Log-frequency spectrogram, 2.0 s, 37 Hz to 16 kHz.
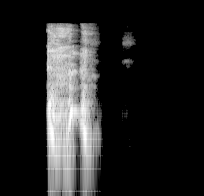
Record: {"cough_length": "2.0 s", "cough_amplitude": 26863, "cough_signal_mean_std_ratio": 0.33, "survey_phase": "beta (2021-08-13 to 2022-03-07)", "age": "18-44", "gender": "Female", "wearing_mask": "No", "symptom_none": true, "smoker_status": "Never smoked", "respiratory_condition_asthma": false, "respiratory_condition_other": false, "recruitment_source": "REACT", "submission_delay": "2 days", "covid_test_result": "Negative", "covid_test_method": "RT-qPCR", "influenza_a_test_result": "Negative", "influenza_b_test_result": "Negative"}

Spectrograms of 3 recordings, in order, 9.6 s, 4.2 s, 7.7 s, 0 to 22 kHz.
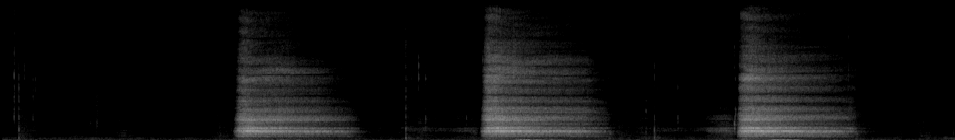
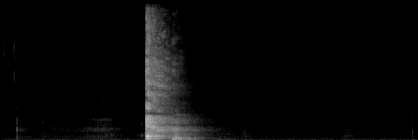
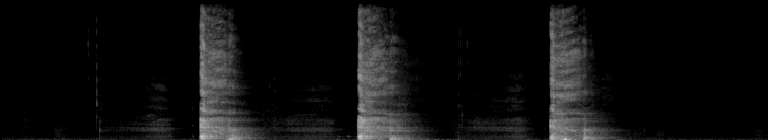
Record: {"exhalation_length": "9.6 s", "exhalation_amplitude": 1840, "exhalation_signal_mean_std_ratio": 0.44, "cough_length": "4.2 s", "cough_amplitude": 15748, "cough_signal_mean_std_ratio": 0.17, "three_cough_length": "7.7 s", "three_cough_amplitude": 14149, "three_cough_signal_mean_std_ratio": 0.24, "survey_phase": "beta (2021-08-13 to 2022-03-07)", "age": "45-64", "gender": "Female", "wearing_mask": "No", "symptom_none": true, "smoker_status": "Never smoked", "respiratory_condition_asthma": false, "respiratory_condition_other": false, "recruitment_source": "REACT", "submission_delay": "6 days", "covid_test_result": "Negative", "covid_test_method": "RT-qPCR", "covid_ct_value": 40.0, "covid_ct_gene": "N gene"}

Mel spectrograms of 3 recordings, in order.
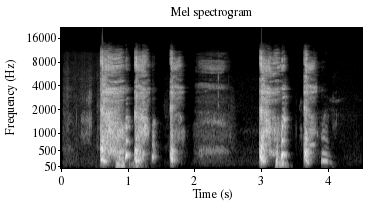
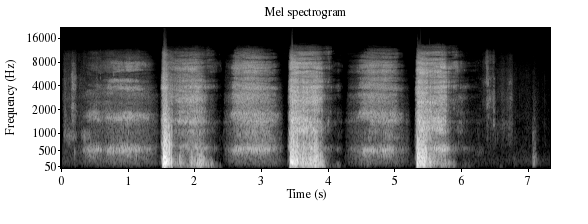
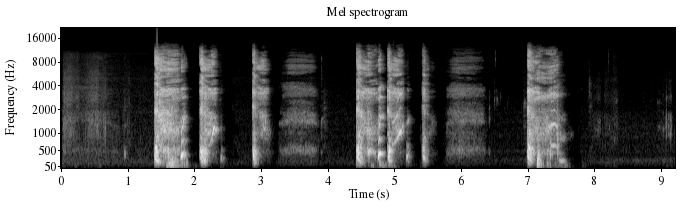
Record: {"cough_length": "4.5 s", "cough_amplitude": 29016, "cough_signal_mean_std_ratio": 0.41, "exhalation_length": "7.3 s", "exhalation_amplitude": 32768, "exhalation_signal_mean_std_ratio": 0.34, "three_cough_length": "9.2 s", "three_cough_amplitude": 31418, "three_cough_signal_mean_std_ratio": 0.33, "survey_phase": "beta (2021-08-13 to 2022-03-07)", "age": "18-44", "gender": "Female", "wearing_mask": "No", "symptom_cough_any": true, "symptom_new_continuous_cough": true, "symptom_runny_or_blocked_nose": true, "symptom_sore_throat": true, "symptom_fatigue": true, "symptom_headache": true, "symptom_change_to_sense_of_smell_or_taste": true, "symptom_other": true, "symptom_onset": "4 days", "smoker_status": "Ex-smoker", "respiratory_condition_asthma": false, "respiratory_condition_other": false, "recruitment_source": "Test and Trace", "submission_delay": "2 days", "covid_test_result": "Positive", "covid_test_method": "RT-qPCR", "covid_ct_value": 19.5, "covid_ct_gene": "ORF1ab gene", "covid_ct_mean": 19.8, "covid_viral_load": "330000 copies/ml", "covid_viral_load_category": "Low viral load (10K-1M copies/ml)"}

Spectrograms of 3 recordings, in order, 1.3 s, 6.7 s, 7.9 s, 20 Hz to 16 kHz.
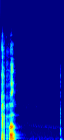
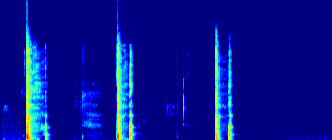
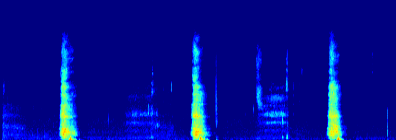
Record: {"cough_length": "1.3 s", "cough_amplitude": 28109, "cough_signal_mean_std_ratio": 0.22, "three_cough_length": "6.7 s", "three_cough_amplitude": 32768, "three_cough_signal_mean_std_ratio": 0.16, "exhalation_length": "7.9 s", "exhalation_amplitude": 10324, "exhalation_signal_mean_std_ratio": 0.25, "survey_phase": "beta (2021-08-13 to 2022-03-07)", "age": "65+", "gender": "Female", "wearing_mask": "No", "symptom_none": true, "symptom_onset": "3 days", "smoker_status": "Ex-smoker", "respiratory_condition_asthma": false, "respiratory_condition_other": false, "recruitment_source": "REACT", "submission_delay": "4 days", "covid_test_result": "Negative", "covid_test_method": "RT-qPCR", "influenza_a_test_result": "Negative", "influenza_b_test_result": "Negative"}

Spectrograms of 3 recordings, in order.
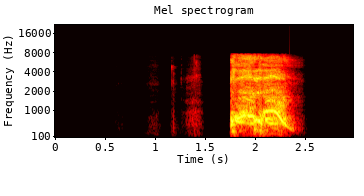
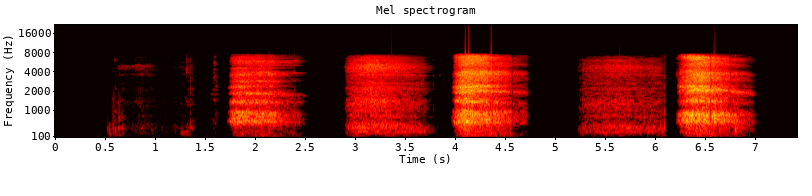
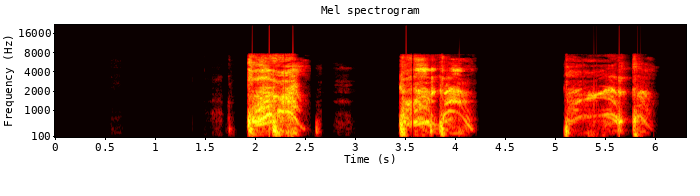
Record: {"cough_length": "3.0 s", "cough_amplitude": 30638, "cough_signal_mean_std_ratio": 0.39, "exhalation_length": "7.4 s", "exhalation_amplitude": 18634, "exhalation_signal_mean_std_ratio": 0.41, "three_cough_length": "6.3 s", "three_cough_amplitude": 28139, "three_cough_signal_mean_std_ratio": 0.42, "survey_phase": "beta (2021-08-13 to 2022-03-07)", "age": "45-64", "gender": "Male", "wearing_mask": "No", "symptom_fatigue": true, "smoker_status": "Ex-smoker", "respiratory_condition_asthma": false, "respiratory_condition_other": true, "recruitment_source": "REACT", "submission_delay": "9 days", "covid_test_result": "Negative", "covid_test_method": "RT-qPCR"}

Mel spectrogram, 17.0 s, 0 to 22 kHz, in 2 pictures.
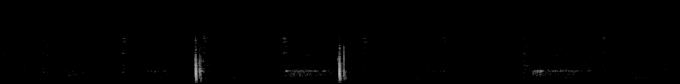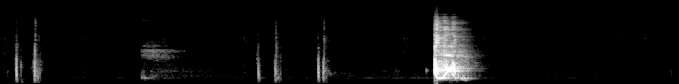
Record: {"cough_length": "17.0 s", "cough_amplitude": 32768, "cough_signal_mean_std_ratio": 0.12, "survey_phase": "beta (2021-08-13 to 2022-03-07)", "age": "65+", "gender": "Male", "wearing_mask": "No", "symptom_none": true, "smoker_status": "Ex-smoker", "respiratory_condition_asthma": false, "respiratory_condition_other": true, "recruitment_source": "REACT", "submission_delay": "4 days", "covid_test_result": "Negative", "covid_test_method": "RT-qPCR", "influenza_a_test_result": "Negative", "influenza_b_test_result": "Negative"}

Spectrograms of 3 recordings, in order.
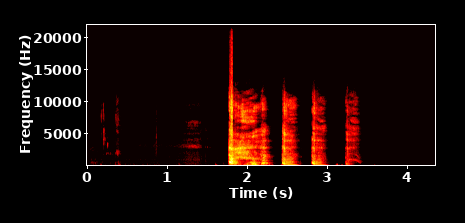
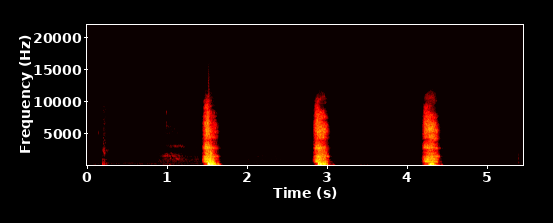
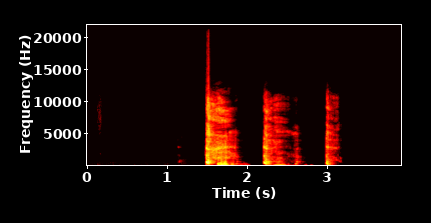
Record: {"cough_length": "4.4 s", "cough_amplitude": 32768, "cough_signal_mean_std_ratio": 0.26, "exhalation_length": "5.5 s", "exhalation_amplitude": 32768, "exhalation_signal_mean_std_ratio": 0.21, "three_cough_length": "3.9 s", "three_cough_amplitude": 32768, "three_cough_signal_mean_std_ratio": 0.28, "survey_phase": "alpha (2021-03-01 to 2021-08-12)", "age": "18-44", "gender": "Female", "wearing_mask": "No", "symptom_new_continuous_cough": true, "symptom_shortness_of_breath": true, "symptom_fatigue": true, "symptom_headache": true, "symptom_onset": "10 days", "smoker_status": "Never smoked", "respiratory_condition_asthma": true, "respiratory_condition_other": false, "recruitment_source": "REACT", "submission_delay": "2 days", "covid_test_result": "Negative", "covid_test_method": "RT-qPCR"}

